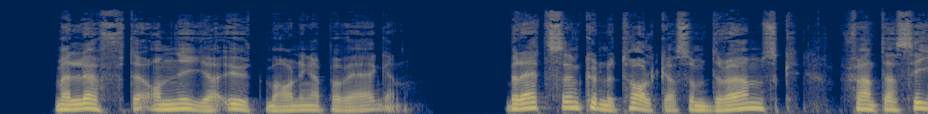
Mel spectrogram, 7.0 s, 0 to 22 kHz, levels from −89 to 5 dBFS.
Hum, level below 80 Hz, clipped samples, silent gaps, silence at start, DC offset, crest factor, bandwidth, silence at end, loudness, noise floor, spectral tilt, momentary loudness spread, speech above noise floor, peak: none; -54 dBFS; under 0.1%; 3.25-3.36 s; 0.4 s; under 0.1%; 18 dB; 16 kHz; 0 s; -23 LUFS; under -90 dBFS; -6.5 dB/octave; 7 LU; over 68 dB; -6 dBFS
